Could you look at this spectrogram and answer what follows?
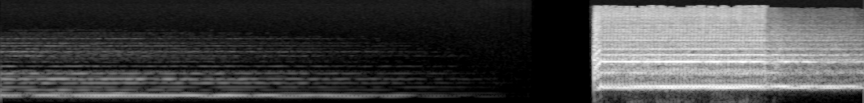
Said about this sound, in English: I awoke to an alarm. I didn't even know we had this alarm. I'd never heard the sound before.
